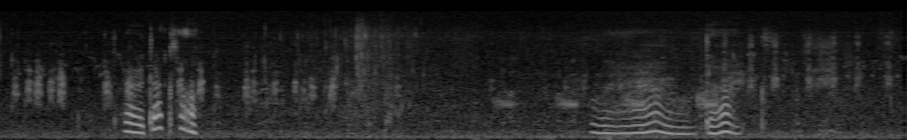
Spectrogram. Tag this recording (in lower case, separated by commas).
animal, duck, speech, quack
